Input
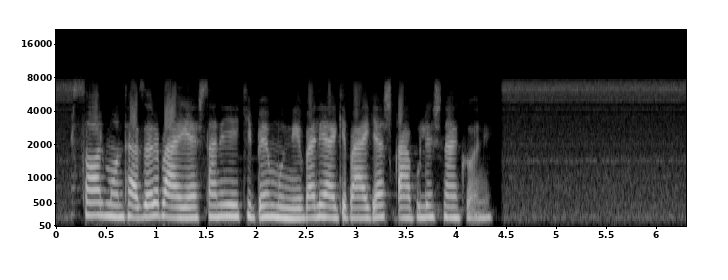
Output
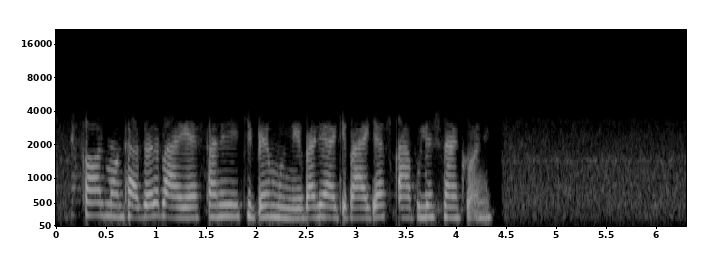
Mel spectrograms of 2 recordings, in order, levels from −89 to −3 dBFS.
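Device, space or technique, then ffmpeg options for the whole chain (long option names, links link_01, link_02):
voicemail: -filter_complex "[0:a]asplit=3[link_01][link_02][link_03];[link_01]afade=type=out:start_time=1.8:duration=0.02[link_04];[link_02]highpass=73,afade=type=in:start_time=1.8:duration=0.02,afade=type=out:start_time=2.62:duration=0.02[link_05];[link_03]afade=type=in:start_time=2.62:duration=0.02[link_06];[link_04][link_05][link_06]amix=inputs=3:normalize=0,highpass=400,lowpass=2700,acompressor=threshold=-34dB:ratio=10,volume=1.5dB" -ar 8000 -c:a libopencore_amrnb -b:a 6700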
